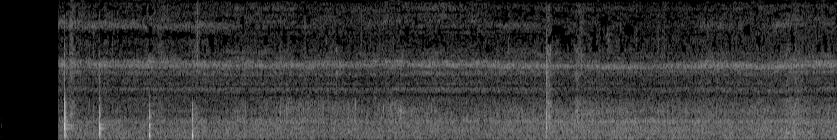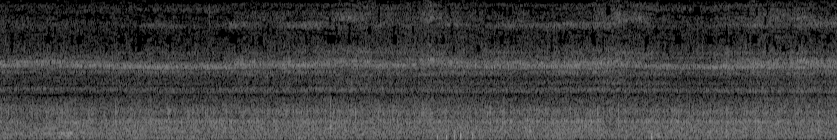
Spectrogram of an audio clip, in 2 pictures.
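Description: Camping stove burning with a steady hiss while meat fries in the pan. Four sharp clicks come in the first two seconds, and a steady high insect chorus runs underneath.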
